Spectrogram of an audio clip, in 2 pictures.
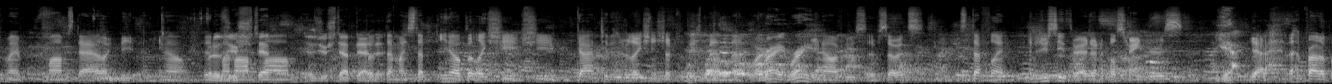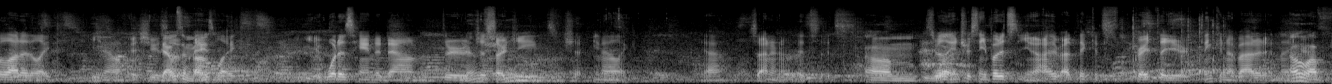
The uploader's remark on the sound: a conversational interview, recorded last year at the Full Frame Film Festival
